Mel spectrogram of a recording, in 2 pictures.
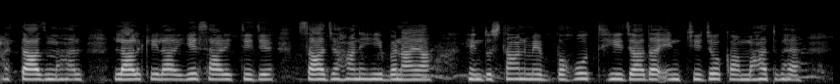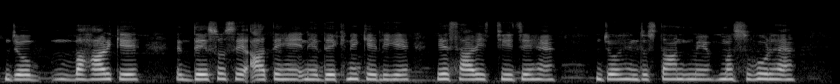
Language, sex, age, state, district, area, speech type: Urdu, female, 18-30, Bihar, Supaul, rural, spontaneous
